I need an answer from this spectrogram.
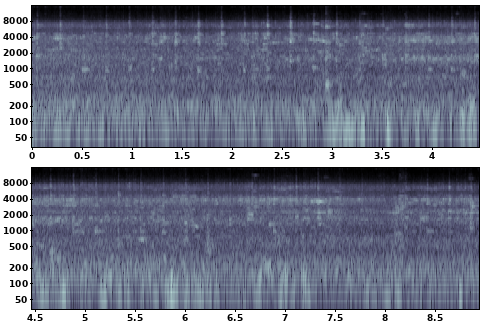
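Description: Passenger train coaches rolling past a platform: the wheels clatter and click irregularly over the rail joints above a steady rumble of the running gear.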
